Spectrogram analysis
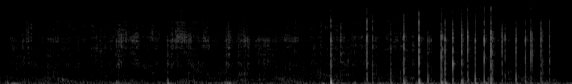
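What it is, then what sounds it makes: Paper sticky note pad. A small yellow pad of paper sticky notes is held in hand while long nails peel, flick and rub its sheets. Soft, bright papery rustling and scratching give way after about three seconds to a quick run of sharp, crisp flicks that stop dead with no ring.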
